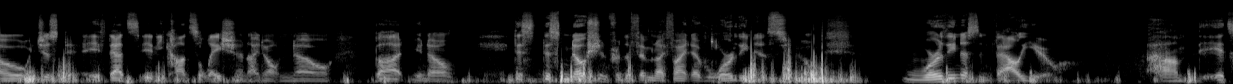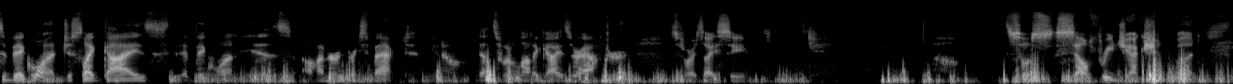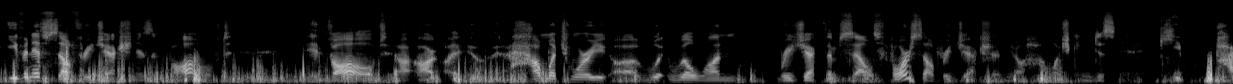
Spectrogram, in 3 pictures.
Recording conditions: wind noise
